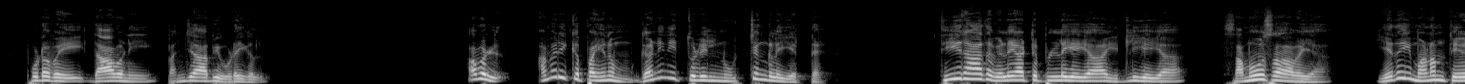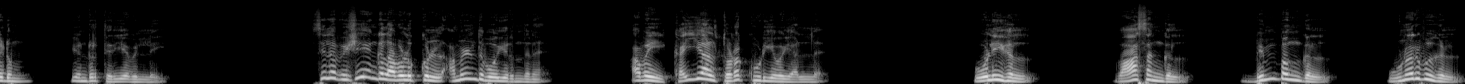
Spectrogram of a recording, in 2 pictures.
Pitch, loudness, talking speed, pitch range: 165 Hz, -17 LUFS, 70 wpm, 135-200 Hz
